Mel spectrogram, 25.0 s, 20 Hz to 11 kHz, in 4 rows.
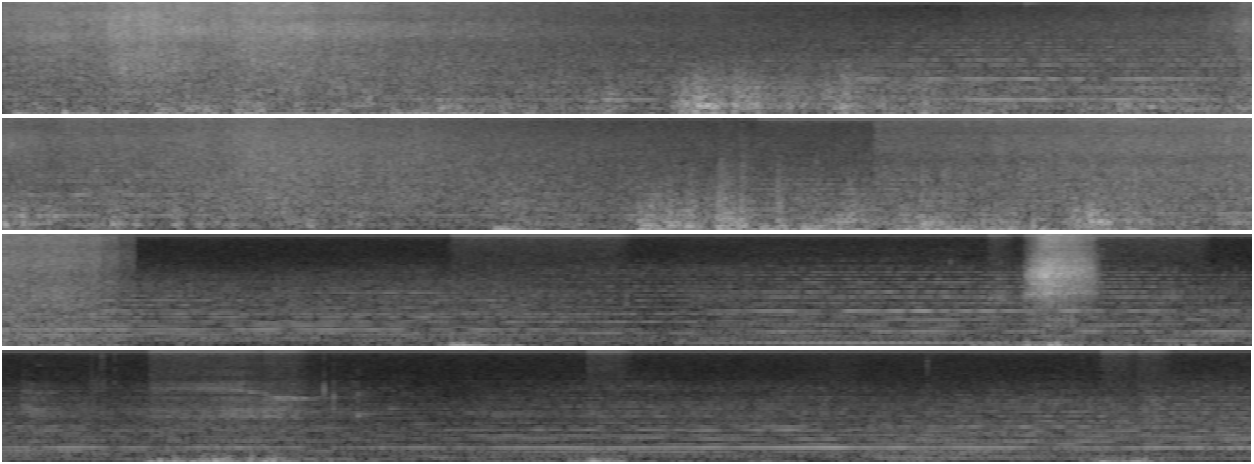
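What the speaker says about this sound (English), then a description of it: "Love these storms when they come in." A stormy sea in the pirate trading game Port Royale 4 brings loud roaring wind, crashing surf and rumbling thunder. After about thirteen seconds it settles to a quieter, steadier background.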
